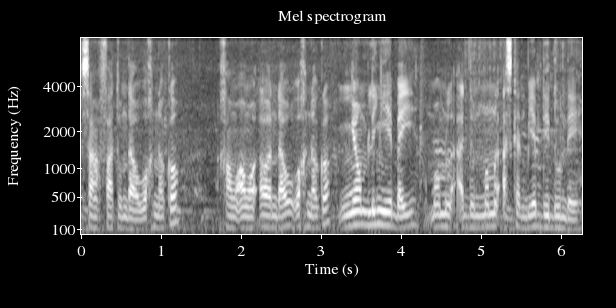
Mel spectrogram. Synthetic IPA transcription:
saŋfatːundɐwwɐxnɐkɔ | xɐmɐʔɐwɐndɐwwɐxnɐkɔɲɔmliɲibɐjmɔmlɐ̰ʔdunmɔmlɐʔɐskɐnbiep̚didundɛː

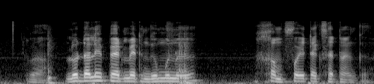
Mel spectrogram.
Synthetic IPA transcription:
wa̰lɔdɐlɛpɛrmɛtŋɡɐmənɐ | xɐmfɔjtɛksɐtɐŋkɐ

